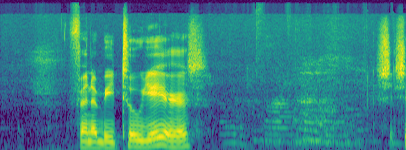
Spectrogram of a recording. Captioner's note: audience murmuring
